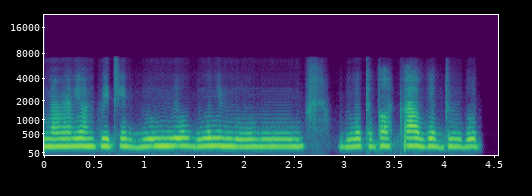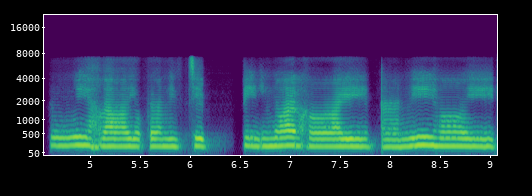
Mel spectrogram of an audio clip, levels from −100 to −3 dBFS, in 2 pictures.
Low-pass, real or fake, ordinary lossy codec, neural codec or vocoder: 7.2 kHz; fake; none; codec, 16 kHz, 0.5 kbps, FreqCodec, smaller model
